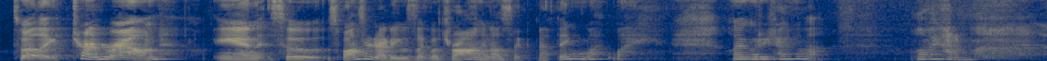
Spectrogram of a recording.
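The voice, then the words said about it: Breathless, out-of-breath excited speech. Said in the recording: “I'm out of breath now. I think this happens to me every time I get excited.”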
